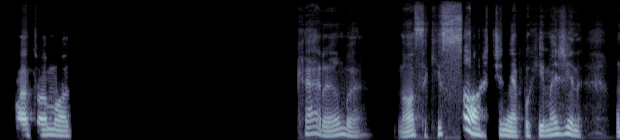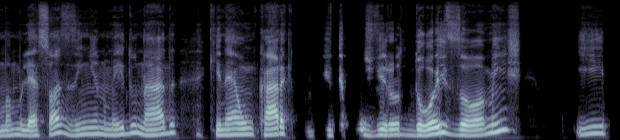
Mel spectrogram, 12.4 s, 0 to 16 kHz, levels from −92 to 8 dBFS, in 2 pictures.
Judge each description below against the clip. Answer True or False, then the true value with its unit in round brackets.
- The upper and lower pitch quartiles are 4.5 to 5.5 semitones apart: False (3.6 semitones)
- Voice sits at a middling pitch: True (145 Hz)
